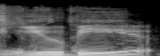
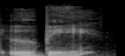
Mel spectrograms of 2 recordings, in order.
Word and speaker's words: Ubisoft: Technically, it's Ubi, but I do find that a lot of Americans say Ubi.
